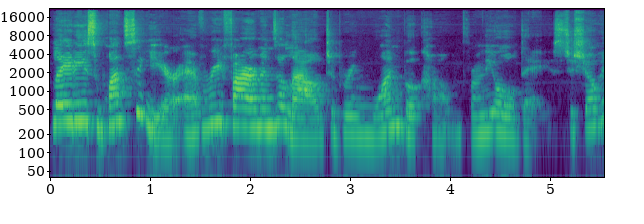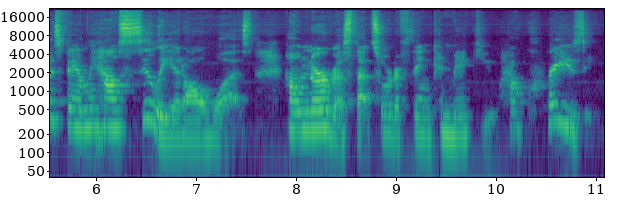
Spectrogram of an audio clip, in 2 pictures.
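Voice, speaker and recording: A brittle, sugary wife coaxing with forced brightness, as a woman reader puts her on. The voice sits higher than the reader's own and swings lively up and down. A storybook voice, sweet on top and tense beneath. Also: unhurried, low-quality recording. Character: brittle, falsely cheerful wife Mildred. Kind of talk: audiobook character voice.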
